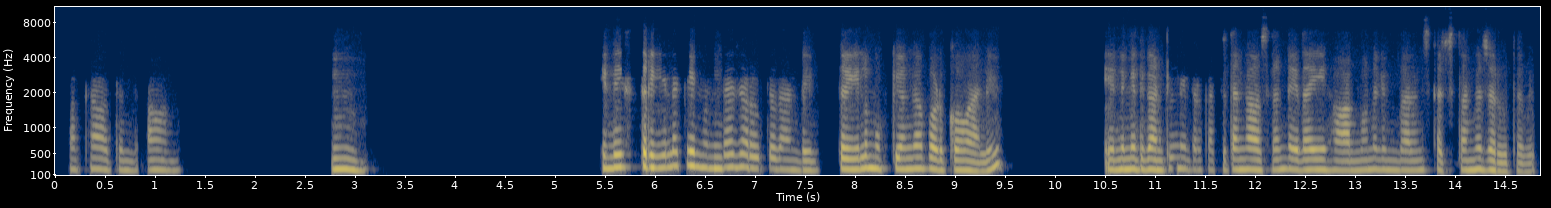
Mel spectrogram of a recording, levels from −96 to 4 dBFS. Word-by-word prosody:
పక్కా! 200 +1 -8
అవుతుంది. 185 -1 -8 0.2
అవును. 185 -2 -7 1.6
హ్మ్. 200 -4 +3 2.4
ఇది 235 +2 +6
స్త్రీలకి 245 +2 +5
ముందే 225 +2 +1
జరుగుతదండి. 200 -5 -3 0.2
స్త్రీలు 205 +1 +4
ముఖ్యంగా 210 0 +1
పడుకోవాలి. 185 -1 +1 1.2
8 200 +1 +2
గంటలు 195 +2 0
నిద్ర 195 -2 -9
ఖచ్చితంగా 195 +2 -2
అవసరం. 195 +2 -3
లేదా 190 -1 +2
ఈ - - +2
హార్మోనల్ 185 +2 -2
ఇంబాలెన్స్ 185 0 -5
ఖచ్చితంగా 190 +3 -2
జరుగుతది. 160 -2 -4
195 Hz, 90 wpm, -25 LUFS, 185-210 Hz, 2.4 s, ఇది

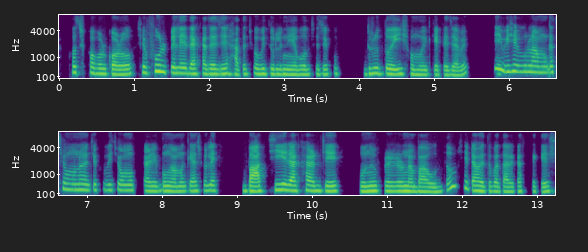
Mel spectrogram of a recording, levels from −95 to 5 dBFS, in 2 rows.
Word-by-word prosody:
খোঁজখবর 225 -5 -1
করো। 175 -1 +4 0.2
সে 240 - 0
ফুল 285 -1 +6
পেলেই 220 -2 +3
দেখা 195 0 0
যায় 190 0 +3
যে, 195 - +3
হাতে 180 0 -2
ছবি 195 -2 +1
তুলে 185 -1 0
নিয়ে 175 -1 +1
বলছে 180 +2 -3
যে, - - +1
খুব 200 - -10 0.4
দ্রুত 205 0 -1 0.2
এই 190 - +2
সময় 170 -3 -1
কেটে 165 -1 -3
যাবে। 155 +2 -1 0.4
এই 370 - +5
বিষয়গুলো 265 -1 +1
আমার 240 0 -3
কাছে 250 +1 -4
মনে 230 - -1
হয়েছে 225 0 -2
খুবই 220 -1 -6
চমৎকার 215 -3 -2
এবং 190 0 0
আমাকে 180 +1 -2
আসলে 200 +1 -3 0.5
বাঁচিয়ে 185 +5 +4
রাখার 200 0 +1
যে, 185 - +4 0.4
অনুপ্রেরণা, 185 0 +3
বা 170 - +3
উদ্যম 185 - -1
সেটা 280 -9 -1
হয়তোবা 180 -1 0
তার 170 0 0
কাছ 180 0 -3
থেকে 170 -3 -6
190 Hz, 190 wpm, -20 LUFS, 180-220 Hz, 0.5 s, ফুল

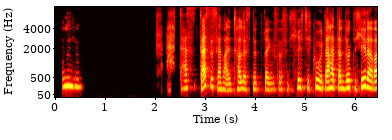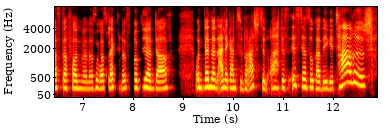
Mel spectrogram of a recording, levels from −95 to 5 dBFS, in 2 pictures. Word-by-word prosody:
Mhm. 250 -2 0 1.7
Ach, - - -7 0.2
das 205 +2 -7
das 275 - +5
ist 240 -3 -4
ja 180 - -2
mal 175 -3 -5
'n 160 - -16
tolles 185 +1 -4
Mitbringsel, 175 0 -9
finde 175 -1 -19
ich 155 - -18
richtig 220 -3 -6
gut, 210 -2 -3
da 195 0 +6
hat 210 -1 0
dann 195 0 +1
wirklich 210 +1 -2
jeder 230 -4 +5
was 200 +1 +2
davon, 205 -1 0
wenn 190 -1 -7
er 190 - -4
so 215 +1 -6
was 200 +1 -3
Leckeres 210 -1 -2
probieren 215 -2 0
darf, 195 +1 +1 0.5
und 220 +1 -2
wenn 235 0 +6
dann 220 -2 +3
alle 205 +3 +3
ganz 205 -1 -3
überrascht 245 +7 -3
sind: 205 -5 -5
„Oh, - - -2
das 210 -1 -5
ist 280 +2 -4
ja 230 - +1
sogar 205 -4 -1
vegetarisch.“ 275 - +4
205 Hz, 190 wpm, -23 LUFS, 190-225 Hz, 1.7 s, da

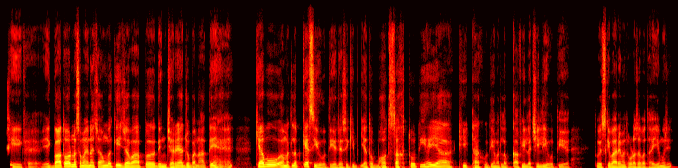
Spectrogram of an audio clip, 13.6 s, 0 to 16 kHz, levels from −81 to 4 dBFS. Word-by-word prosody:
ठीक 95 -4 -5
है। 85 - -9 0.3
एक 110 +2 -5
बात 130 +2 +6
और 165 +1 +7
मैं 175 0 +4
समझना 135 -3 +2
चाहूँगा 140 +1 +1
कि 155 -1 +5
जब 125 -2 +4
आप 120 0 +1 0.3
दिनचर्या 110 +6 +2
जो - - +3
बनाते 80 - -2
हैं, 85 - -3 0.5
क्या 165 - +7
वो 180 0 +5
अ, 135 -2 +3
मतलब 135 +4 +1
कैसी 175 -6 +4
होती 90 0 -6
है? 90 - -2
जैसे 95 +4 -4
कि 110 +1 -7
या 110 +2 -2
तो 110 - -5
बहुत 115 0 -2
सख्त 120 +4 -2
होती 145 +3 -1
है 170 +2 +1
या 160 -2 +2 0.3
ठीक-ठाक 120 -2 -4
होती 105 -1 -6
है, 105 - -2
मतलब 100 0 -6
काफ़ी 95 +2 -2
लचीली 95 +1 -3
होती 85 -1 -7
है, 85 +1 -9 0.5
तो 110 - -4
इसके 110 +3 0
बारे 110 -1 +2
में 115 - -2
थोड़ा-सा 105 0 -2
बताइए 95 0 -5
मुझे। 115 +6 -5
110 Hz, 205 wpm, -23 LUFS, 95-135 Hz, 0.5 s, और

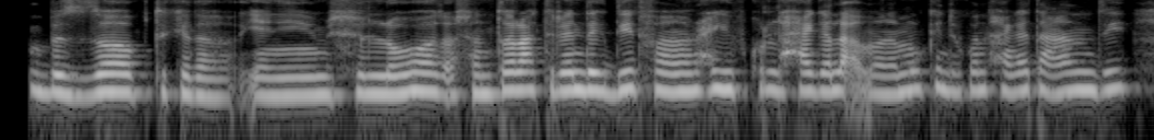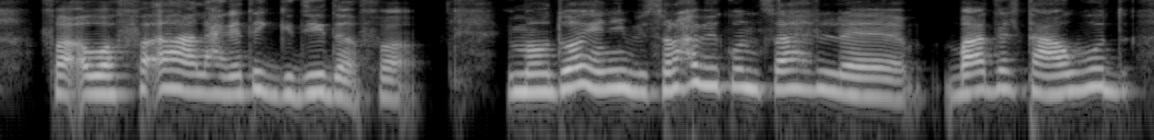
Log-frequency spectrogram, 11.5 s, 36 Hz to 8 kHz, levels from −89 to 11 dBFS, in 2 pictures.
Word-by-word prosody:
بالضبط 225 0 +1
كده، 195 -4 -4
يعني 200 0 -3
مش 205 +2 -4
اللي 215 -1 +2
هو 225 +3 +3
عشان 220 -1 0
طلع 245 +3 +4
ترند 245 0 +2
جديد 245 +2 0
فأنا 240 -3 0
أروح 235 0 -1
أجيب 255 -1 +1
كل 255 -1 -6
حاجة، 240 -3 0
لأ، 235 - +1
ما 215 - -7
أنا 210 - -4
ممكن 250 +3 -3
تكون 245 +1 -6
حاجات 240 +1 -5
عندي 245 +3 -2 0.3
فأوفّقها 215 +2 +1
على 245 -3 +4
الحاجات 215 0 -2
الجديدة، 210 -4 -1
فالموضوع 230 +7 -1
يعني 265 -2 +2
بصراحة، 245 +5 +1
بيكون 280 -3 +1
سهل 255 -2 -1 0.5
بعد 230 +4 +3
التعوّد 240 +1 0
235 Hz, 170 wpm, -24 LUFS, 215-250 Hz, 0.5 s, طلع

